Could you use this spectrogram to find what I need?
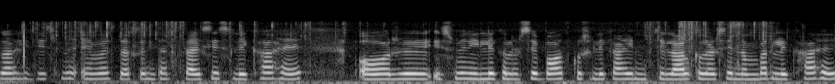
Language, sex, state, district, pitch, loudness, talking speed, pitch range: Hindi, female, Haryana, Charkhi Dadri, 255 Hz, -19 LUFS, 145 wpm, 245-260 Hz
